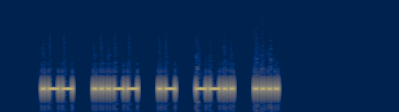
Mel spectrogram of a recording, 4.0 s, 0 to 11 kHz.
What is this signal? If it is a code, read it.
Morse code, heard as a keyed tone, about 36 wpm, spaced as for 25 wpm, 700 Hz. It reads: W3AZH
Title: USA Call Signs - 2x Character Spacing - 35wpm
